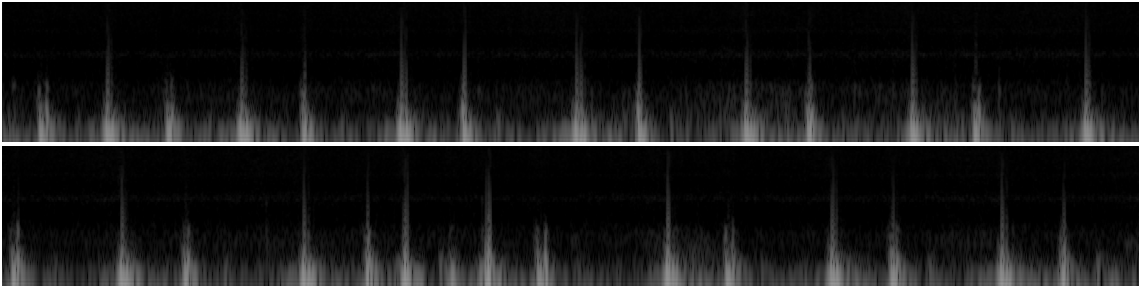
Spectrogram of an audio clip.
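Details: Irregular heartbeat sound (arrhythmia); arrhythmia said to increase with sleep deprivation.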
